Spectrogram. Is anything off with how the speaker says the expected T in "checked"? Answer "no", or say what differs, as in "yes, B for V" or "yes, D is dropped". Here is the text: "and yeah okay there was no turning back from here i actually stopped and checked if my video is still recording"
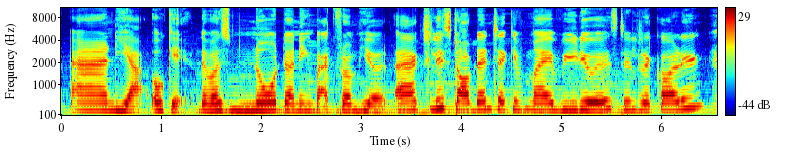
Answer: yes, T is dropped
